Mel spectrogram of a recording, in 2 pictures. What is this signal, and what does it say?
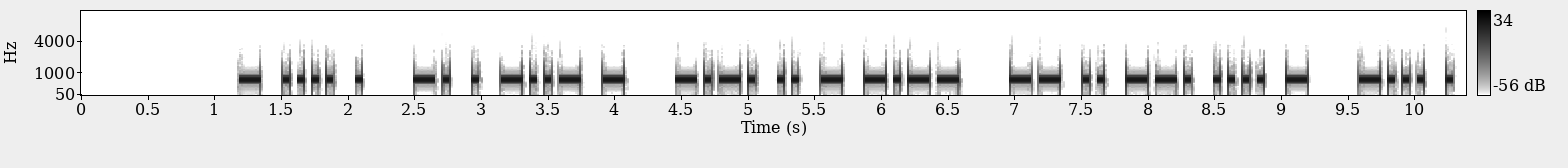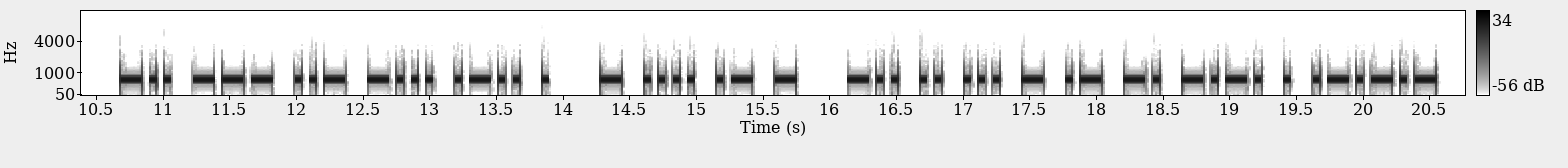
Morse code, heard as a keyed tone, about 22 wpm, 700 Hz. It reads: THE NEXT CITY MIGHT BE DOUBLE THAT DISTANCE.
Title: Sentences from Top 1400 Words 22wpm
